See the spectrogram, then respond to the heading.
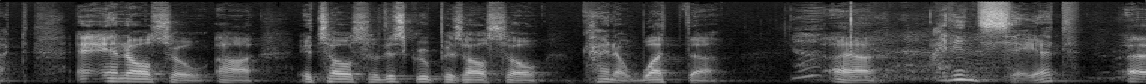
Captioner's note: gasps and some chuckles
